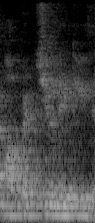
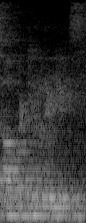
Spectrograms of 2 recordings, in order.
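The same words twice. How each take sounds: First: The t before u sounds like ch. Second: The t before u sounds like plain t. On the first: The speaker calls it wrong. "It's not opportunities" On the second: The speaker calls it right. "it's opportunities"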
